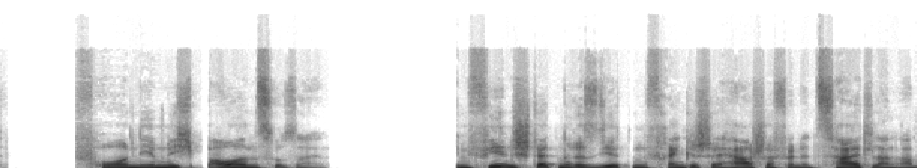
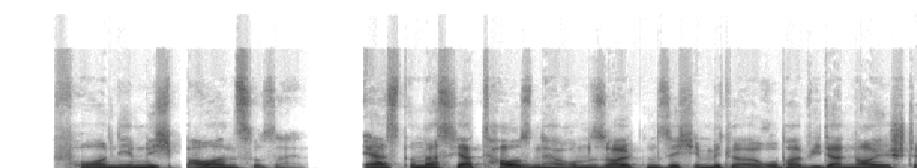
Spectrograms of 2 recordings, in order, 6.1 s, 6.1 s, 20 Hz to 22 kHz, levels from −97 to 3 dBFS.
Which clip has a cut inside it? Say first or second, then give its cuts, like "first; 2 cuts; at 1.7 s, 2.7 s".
second; 1 cut; at 2.3 s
